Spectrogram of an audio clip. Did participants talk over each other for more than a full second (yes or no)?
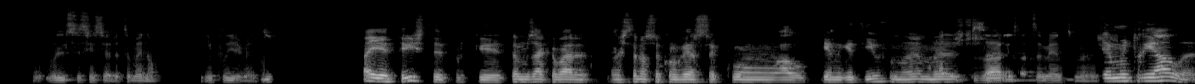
yes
